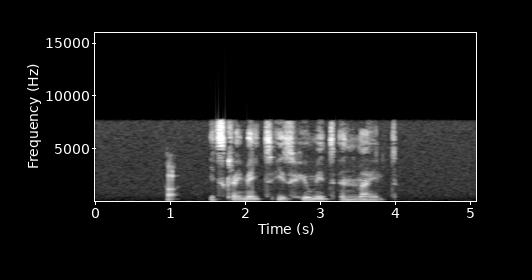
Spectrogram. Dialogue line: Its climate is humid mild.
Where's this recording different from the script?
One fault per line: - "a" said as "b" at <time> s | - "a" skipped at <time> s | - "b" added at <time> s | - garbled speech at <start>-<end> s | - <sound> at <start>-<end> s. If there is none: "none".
- laugh at 0.9-1.1 s
- "and" added at 3.2 s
